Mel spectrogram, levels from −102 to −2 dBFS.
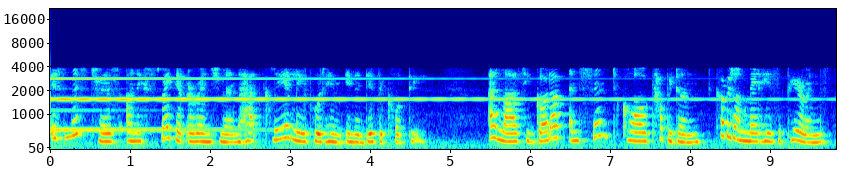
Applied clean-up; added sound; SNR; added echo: none; Musical instrument; 11 dB; none.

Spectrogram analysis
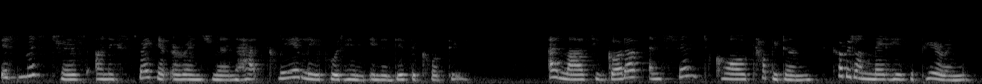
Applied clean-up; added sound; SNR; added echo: none; none; none; none.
